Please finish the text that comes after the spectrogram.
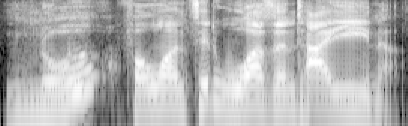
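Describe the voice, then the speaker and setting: A man's voice: on the high side, lively intonation, slow, dry recording, clean studio sound. A man voicing an eager, deferential animal subject of a king in a children's cartoon. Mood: deferential, scheming. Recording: music underneath.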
